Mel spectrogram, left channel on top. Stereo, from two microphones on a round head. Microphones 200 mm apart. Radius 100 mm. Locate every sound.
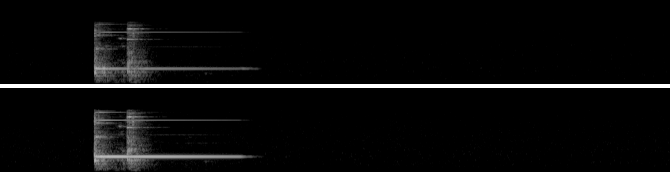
0.9 s a doorbell: 30° right (ahead or behind), 2 m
